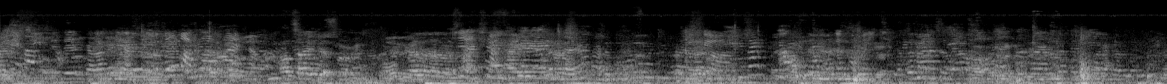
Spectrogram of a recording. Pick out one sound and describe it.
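A crowd of people chatters close by, with many overlapping voices.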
